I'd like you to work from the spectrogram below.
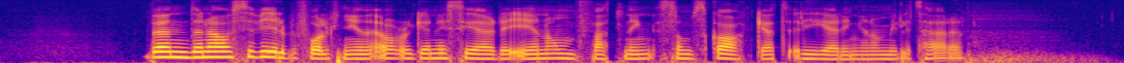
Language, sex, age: Swedish, female, 23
